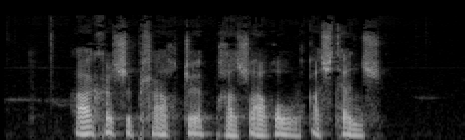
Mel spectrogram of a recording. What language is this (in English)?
Kabardian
